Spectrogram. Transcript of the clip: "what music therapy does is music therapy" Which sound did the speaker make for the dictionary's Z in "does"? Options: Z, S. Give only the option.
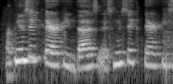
Z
